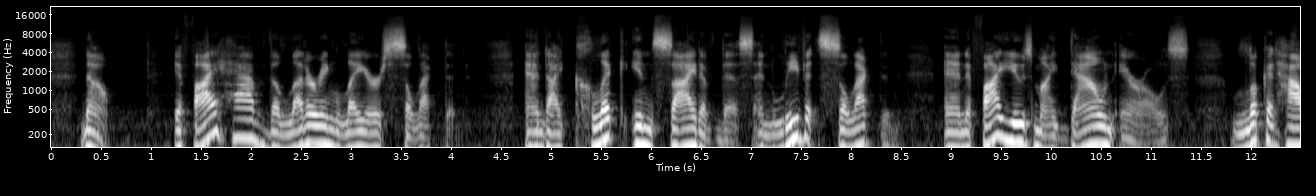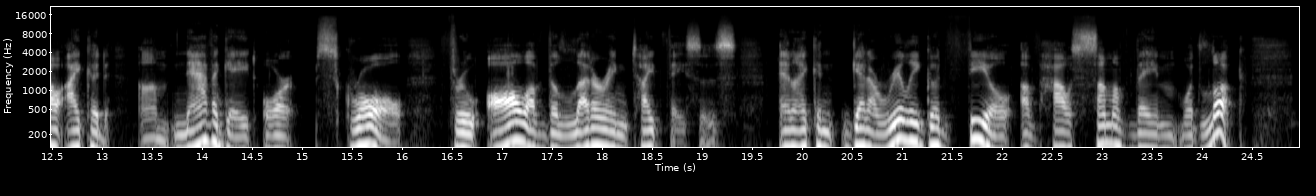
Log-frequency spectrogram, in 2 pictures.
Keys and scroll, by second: 10.1 Down, 11.7 Down, 12.6 Down, 13.5 Down, 14.2 Down, 14.9-20.3 typing, 21.8-24.9 typing.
